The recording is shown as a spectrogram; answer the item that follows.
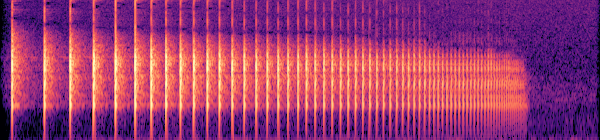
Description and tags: two heavy-bottomed cocktail glasses reacting to gravity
